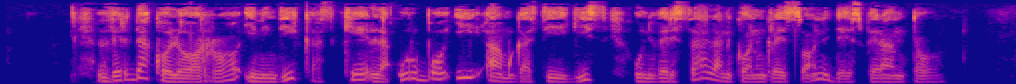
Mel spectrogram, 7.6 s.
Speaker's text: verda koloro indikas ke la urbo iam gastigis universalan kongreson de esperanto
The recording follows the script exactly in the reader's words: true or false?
true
